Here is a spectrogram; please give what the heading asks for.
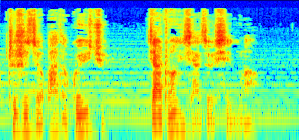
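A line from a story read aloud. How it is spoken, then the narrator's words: Soft whisper in ear. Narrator (Chinese): 王凯笑了笑，把嘴巴贴在他的耳边，轻声道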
